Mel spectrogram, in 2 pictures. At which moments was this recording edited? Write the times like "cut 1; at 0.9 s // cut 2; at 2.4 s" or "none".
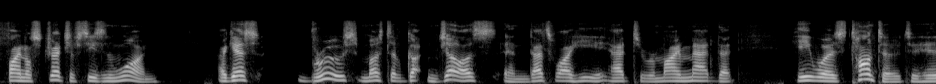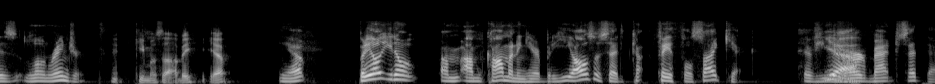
cut 1; at 2.1 s

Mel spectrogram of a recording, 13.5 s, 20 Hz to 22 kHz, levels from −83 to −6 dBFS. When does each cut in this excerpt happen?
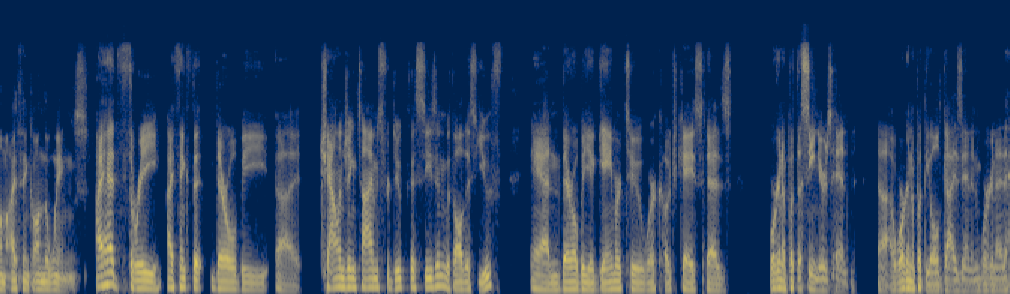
cut 1; at 1.2 s

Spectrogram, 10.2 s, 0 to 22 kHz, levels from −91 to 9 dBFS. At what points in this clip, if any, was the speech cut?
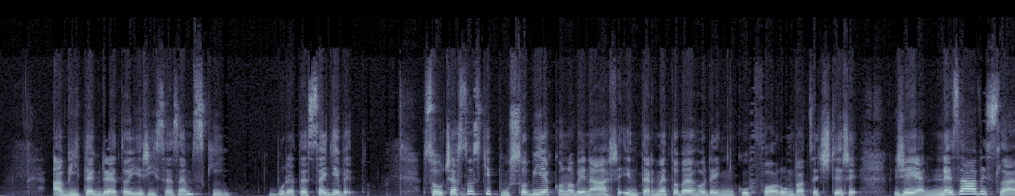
cut 1; at 8.9 s

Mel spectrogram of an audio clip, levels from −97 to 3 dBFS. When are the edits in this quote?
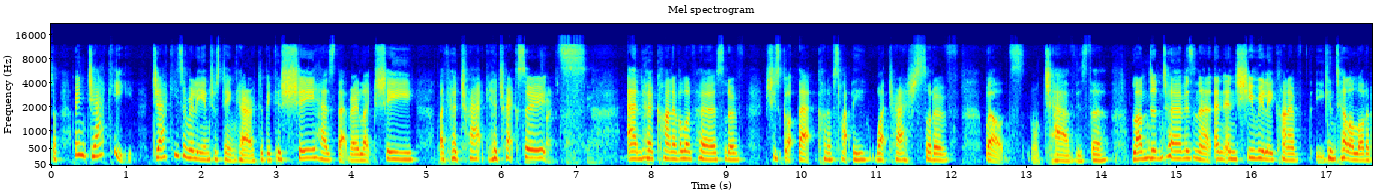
none

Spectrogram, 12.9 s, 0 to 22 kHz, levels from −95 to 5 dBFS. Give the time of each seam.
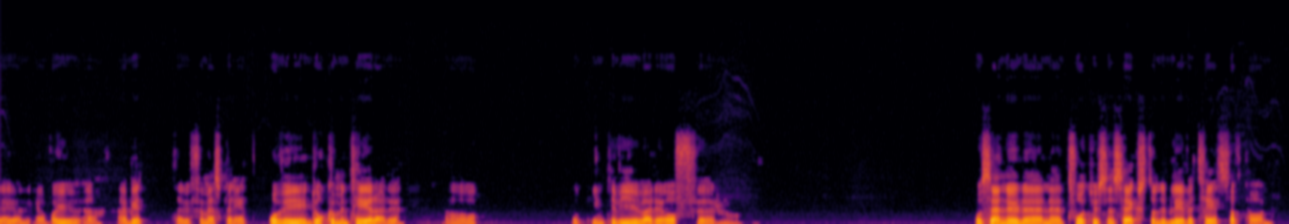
cut 1; at 2.5 s

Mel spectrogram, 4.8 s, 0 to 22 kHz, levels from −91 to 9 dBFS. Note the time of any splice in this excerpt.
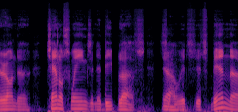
cut 1; at 3.1 s

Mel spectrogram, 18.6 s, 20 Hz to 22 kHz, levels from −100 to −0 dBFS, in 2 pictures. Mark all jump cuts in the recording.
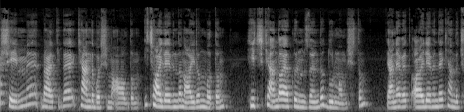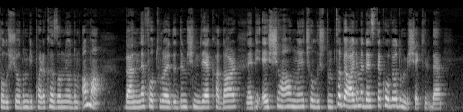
cut 1; at 2.8 s // cut 2; at 14.2 s

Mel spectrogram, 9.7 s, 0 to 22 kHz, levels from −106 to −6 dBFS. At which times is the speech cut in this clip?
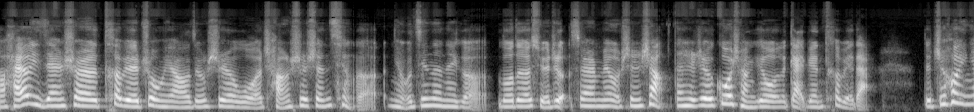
none

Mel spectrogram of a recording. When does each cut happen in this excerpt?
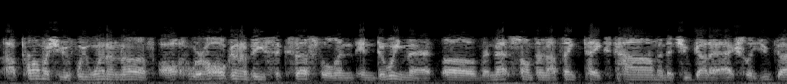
cut 1; at 4.3 s

